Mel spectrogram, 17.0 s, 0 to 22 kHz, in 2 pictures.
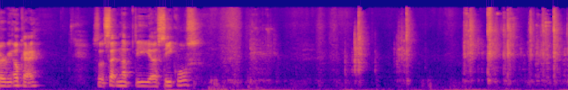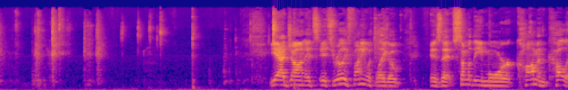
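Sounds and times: plastic pieces clicking and snapping: 7.2 - 11.6.

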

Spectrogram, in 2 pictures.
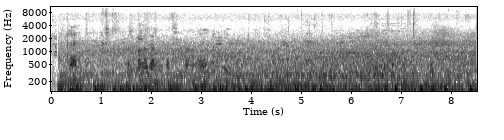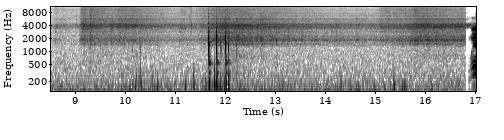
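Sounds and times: sharp crackles: 8.5 - 16.8
water hissing into steam: 8.5 - 16.9.

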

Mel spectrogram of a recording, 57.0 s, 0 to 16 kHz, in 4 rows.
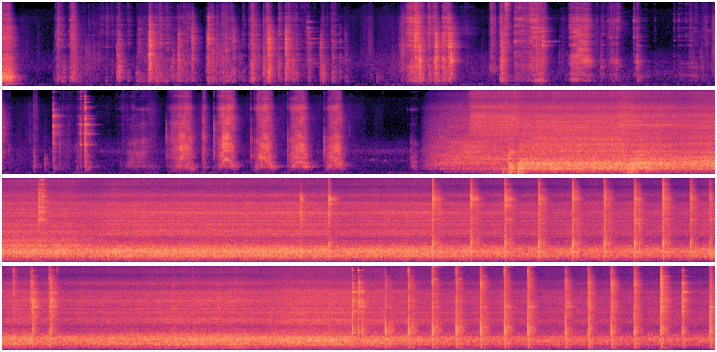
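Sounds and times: gas forge burning with rushing hiss: 0.0 - 0.4, 22.7 - 57.0
hand torch lighting forge: 0.0 - 0.4, 22.9 - 57.0
hammer striking steel on anvil: 34.5 - 35.3, 37.1 - 44.0, 49.8 - 57.0.

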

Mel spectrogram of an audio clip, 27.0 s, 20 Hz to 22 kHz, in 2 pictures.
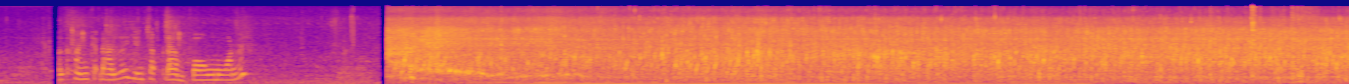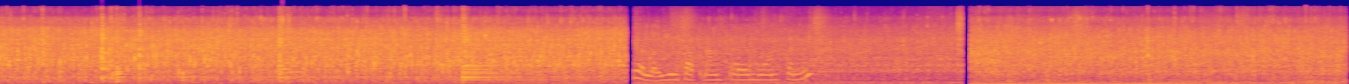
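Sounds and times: chicken deep-frying in oil: 3.9 - 26.9.

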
